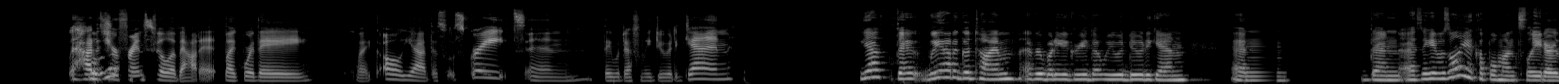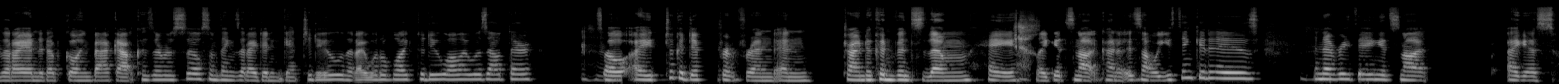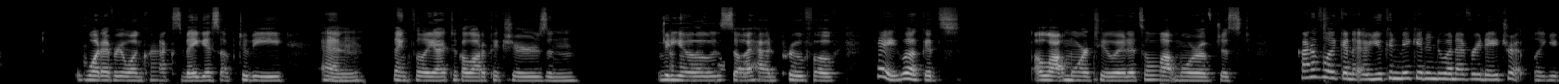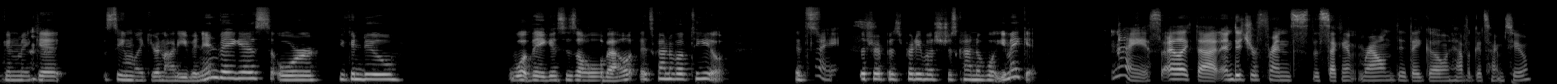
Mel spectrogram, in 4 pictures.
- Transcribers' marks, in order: other background noise; tapping; laughing while speaking: "Yeah"
- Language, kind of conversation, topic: English, unstructured, How do you convince friends or family to join you on a risky trip?
- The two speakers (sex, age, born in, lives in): female, 25-29, United States, United States; female, 40-44, United States, United States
